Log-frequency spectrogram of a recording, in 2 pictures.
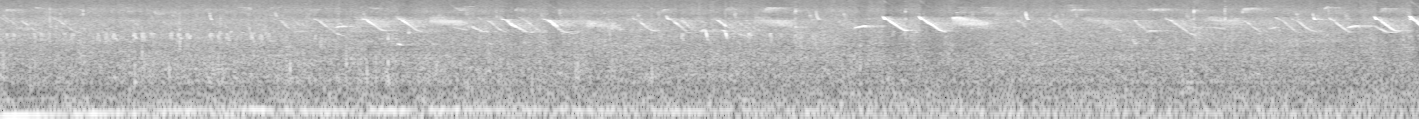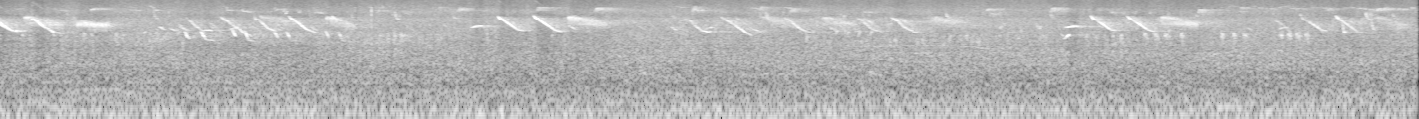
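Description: Small birds chirping in trees, short falling chirps in quick runs repeating throughout, over a steady outdoor hiss. A low hum sounds for the first several seconds, then fades.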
